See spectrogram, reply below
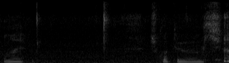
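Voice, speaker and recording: Over background noise, a woman talks extremely slowly while hosting a makeup tutorial stream from home. She's recovering from an illness and still coughs. In a chatty way she walks the "girls" watching through every step.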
